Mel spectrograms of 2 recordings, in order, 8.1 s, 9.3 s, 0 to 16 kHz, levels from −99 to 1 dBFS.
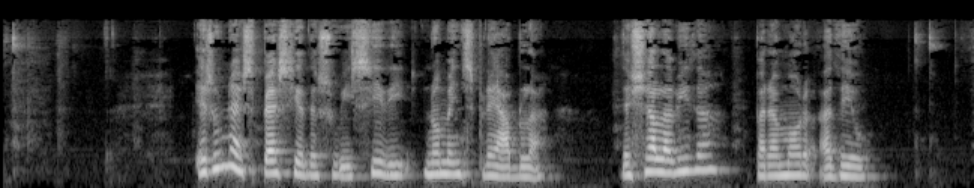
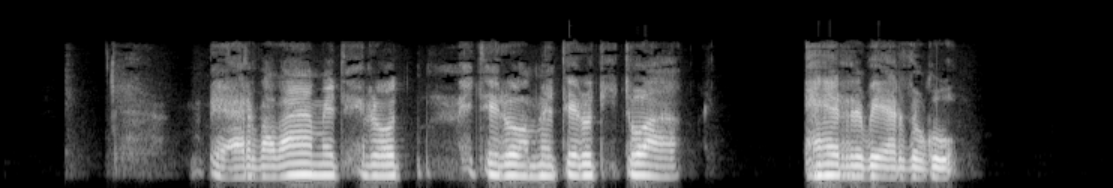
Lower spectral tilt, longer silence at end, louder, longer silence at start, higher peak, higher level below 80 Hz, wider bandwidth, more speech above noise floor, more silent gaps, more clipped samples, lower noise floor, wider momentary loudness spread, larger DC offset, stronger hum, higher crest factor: second, -3.5 dB/octave vs -8 dB/octave; second, 0.3 s vs 1.3 s; second, -24 LUFS vs -14 LUFS; second, 0.05 s vs 1.75 s; second, -6 dBFS vs 0 dBFS; second, -70 dBFS vs -60 dBFS; first, 11.5 kHz vs 7.4 kHz; second, 39 dB vs over 77 dB; neither; neither; second, -63 dBFS vs under -90 dBFS; about the same, 15 LU vs 14 LU; neither; neither; first, 22 dB vs 16 dB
